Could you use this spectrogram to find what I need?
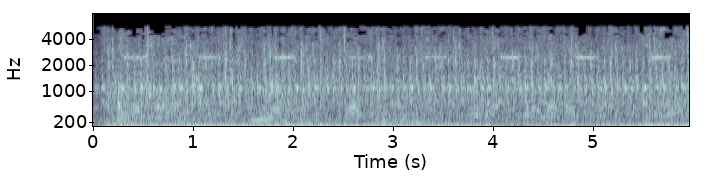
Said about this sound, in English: As dawn breaks over Africa's second highest mountain, three large trucks pull into the specially built 40-hectare holding pens on the grounds of the Mount Kenya Game Ranch.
